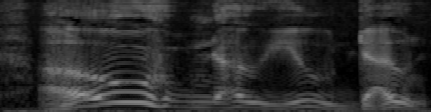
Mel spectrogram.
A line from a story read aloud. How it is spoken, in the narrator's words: a voice thundered from just behind me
